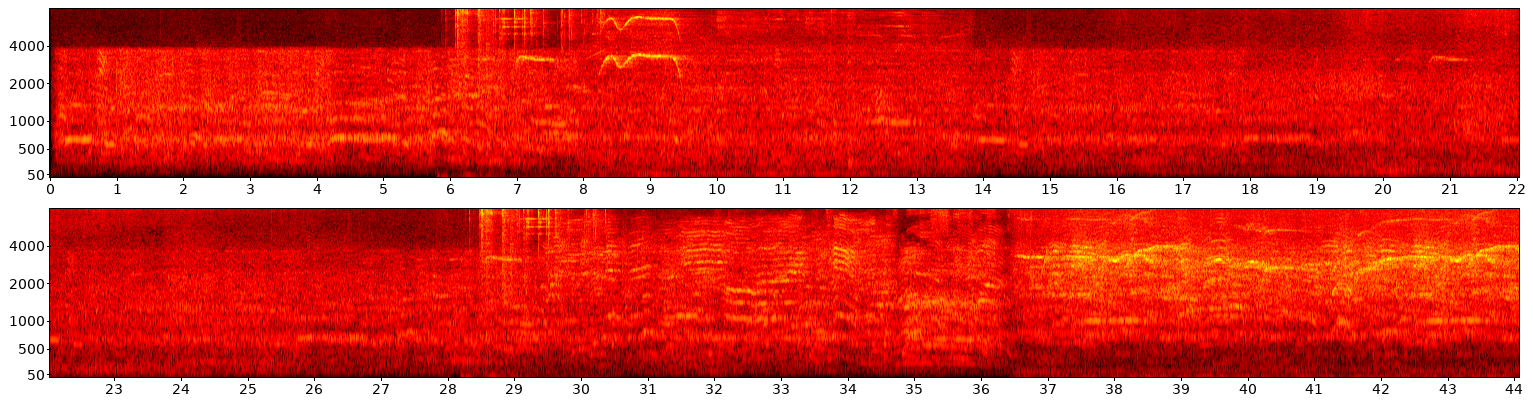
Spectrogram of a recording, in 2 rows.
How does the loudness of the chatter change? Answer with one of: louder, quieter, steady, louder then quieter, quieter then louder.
quieter then louder.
